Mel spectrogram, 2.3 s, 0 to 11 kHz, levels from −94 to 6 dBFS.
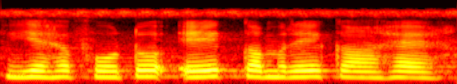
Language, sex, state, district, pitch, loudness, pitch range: Hindi, female, Uttar Pradesh, Shamli, 200 Hz, -17 LUFS, 195-205 Hz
